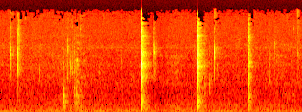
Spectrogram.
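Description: A metal spoon clinking against a small bowl while food is scooped out: four or five sharp taps a second or so apart, the loudest just before and just after the middle.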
